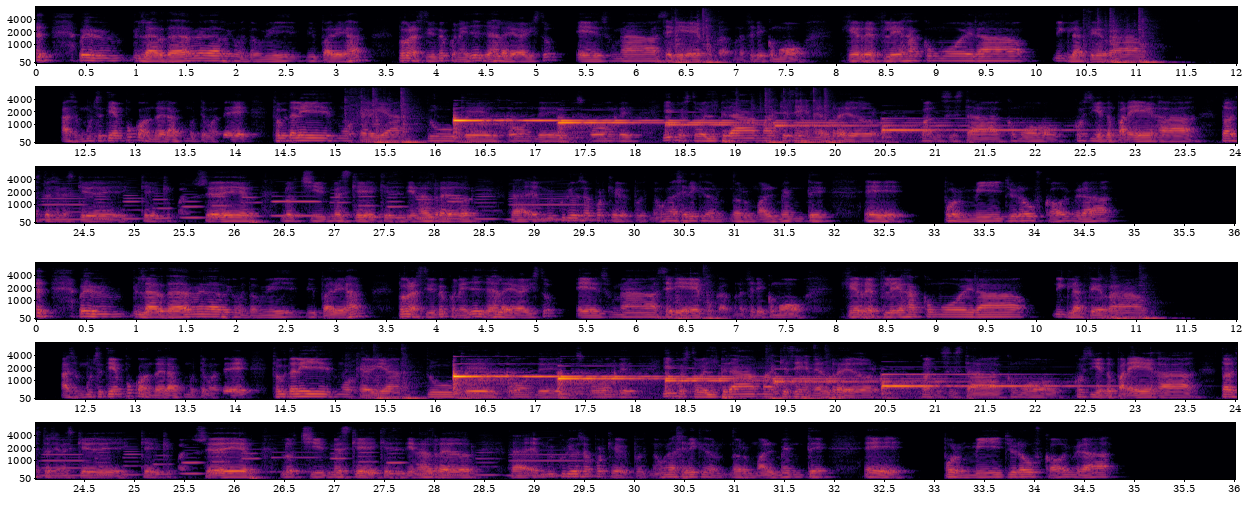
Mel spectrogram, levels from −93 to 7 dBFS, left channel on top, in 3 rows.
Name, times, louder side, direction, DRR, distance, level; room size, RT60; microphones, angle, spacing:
voice 1, 0.0-3.3 3.6-9.9 10.2-11.2 12.3-14.1 14.4-18.0 18.3-20.4 20.8-23.6 23.9-25.3 25.6-28.4 28.8-32.7 33.1-34.9, right 1 dB, 20° right, 1.5 m, -40 dB
sound 1, 6.3-7.0 10.5-11.4 15.1-16.1 19.0-20.2, left 2 dB, 80° left, 0.6 m, -47 dB
sound 2, 16.2-22.6, right 2 dB, 65° right, 0.5 m, -26 dB
Wind instrument woodwind instrument, 24.0-29.7, left 2 dB, 15° left, 1.6 m, -50 dB
3.2 x 2.7 x 3.2 m
head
